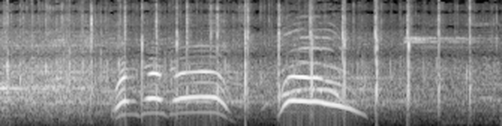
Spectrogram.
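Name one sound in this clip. A referee's whistle blows in short shrill blasts in an echoing gym.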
